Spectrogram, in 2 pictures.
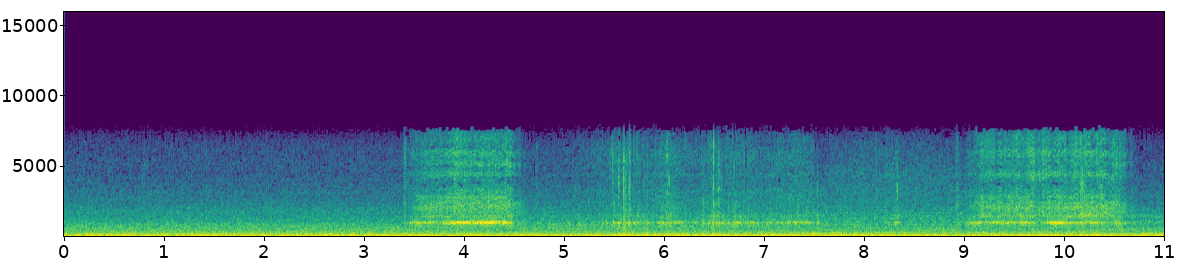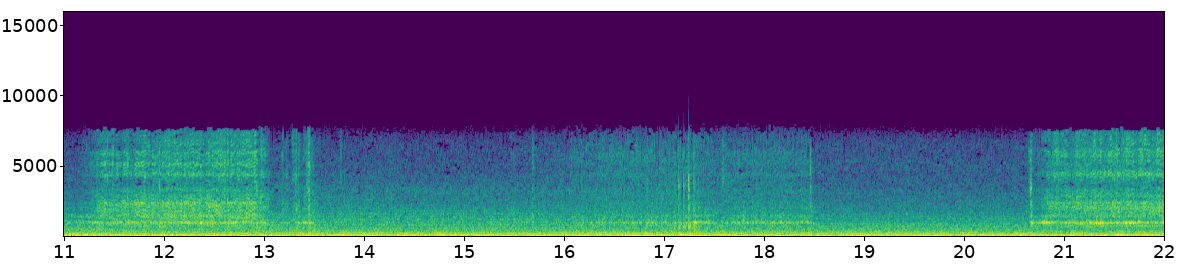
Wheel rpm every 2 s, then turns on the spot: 0, 10, 30, 20, 30, 40, 40, 0, 10, 10, 30.
4-8 16-20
